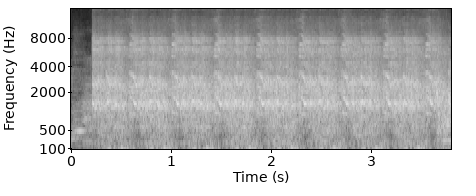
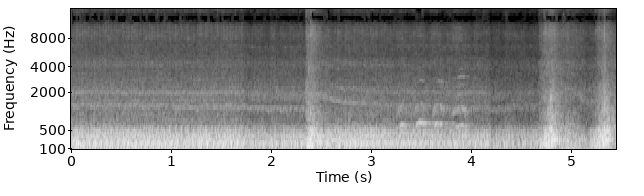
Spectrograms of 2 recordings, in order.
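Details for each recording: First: Wrecked 2024 Ducati V4 Panigale rebuilt as an off-road bike, first start, full tank. Engine catches but runs uneven and ragged with a lumpy idle; owners suspect limp mode or bad, stale gas, not confirmed. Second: Rebuilt 2024 Ducati V4 Panigale off-road build, started briefly on open headers, no exhaust. Very loud raw bark with sharp throttle blips rising and falling cleanly; the engine runs strong and normally, untuned.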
